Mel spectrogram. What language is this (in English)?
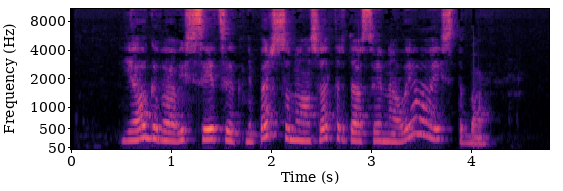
Latvian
